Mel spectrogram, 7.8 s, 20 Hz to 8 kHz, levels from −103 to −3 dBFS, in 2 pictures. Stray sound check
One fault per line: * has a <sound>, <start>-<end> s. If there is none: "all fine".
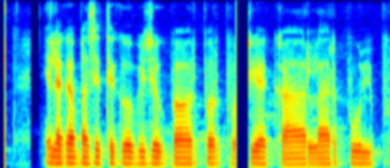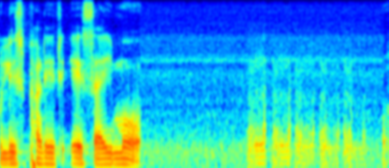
* has a dropout, 2.4-2.5 s
* has a laugh, 6.4-7.6 s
